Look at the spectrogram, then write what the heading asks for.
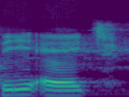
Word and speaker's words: Dhatu: In English, it's usually spelled D-H-A-T-U, and so I sometimes say Dhatu. In Thai, it's pronounced Thatu, so that's why I mix these up.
